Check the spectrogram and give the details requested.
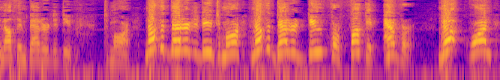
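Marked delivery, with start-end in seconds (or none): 1.9-3.2 incredulous angry echo, louder, higher and fast; angry retort. Real, not acted. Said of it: "this is gonna be a fucking angry". 3.3-6.6 raised, higher, indignant voice; angry rant. Real, not acted. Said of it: "this is gonna be a fucking angry".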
